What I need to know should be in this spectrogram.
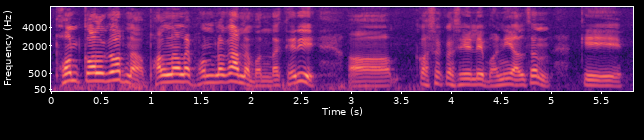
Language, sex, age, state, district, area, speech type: Nepali, male, 45-60, West Bengal, Darjeeling, rural, spontaneous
